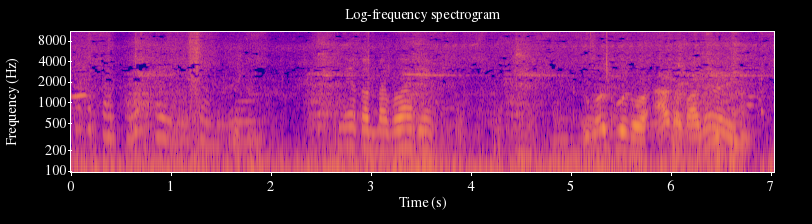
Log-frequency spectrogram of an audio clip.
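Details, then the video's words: Baby macaque, abandoned by its mother, lying on the ground and crying: bursts of wavering, harmonic cries that rise and fall in pitch, clustered near the start, middle and end, over a steady low rustling background. "Baby monkey lying on the ground crying"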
